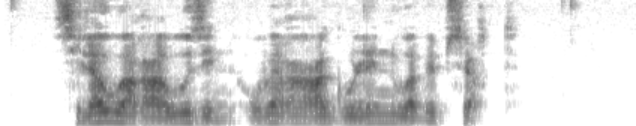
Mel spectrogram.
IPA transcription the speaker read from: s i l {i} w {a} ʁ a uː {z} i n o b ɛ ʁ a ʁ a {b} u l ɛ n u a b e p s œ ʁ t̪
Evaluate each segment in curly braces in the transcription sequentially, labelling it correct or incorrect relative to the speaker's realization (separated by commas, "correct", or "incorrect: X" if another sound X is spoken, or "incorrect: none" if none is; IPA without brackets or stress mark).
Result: incorrect: a, correct, correct, incorrect: ɡ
